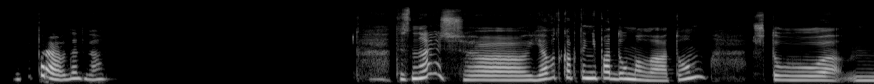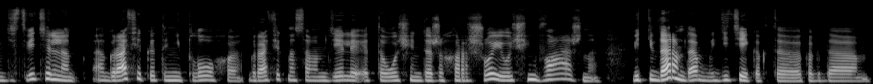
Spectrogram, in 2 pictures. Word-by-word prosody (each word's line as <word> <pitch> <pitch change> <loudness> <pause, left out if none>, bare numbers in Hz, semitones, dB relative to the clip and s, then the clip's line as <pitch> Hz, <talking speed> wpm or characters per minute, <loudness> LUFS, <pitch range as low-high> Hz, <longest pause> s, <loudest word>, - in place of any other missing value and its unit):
Это 235 +10 -14
правда, 260 - +3
да. 240 0 -6 2.9
Ты 240 - -2
знаешь, 310 - +1
э, - - -5 0.6
я 220 +6 +1
вот 315 +3 -8
как-то 305 -1 -1
не 285 0 +6
подумала 245 -10 +2
о - - -6
том, 275 - -2 0.4
что, 195 -3 -2
м, 185 0 -6
действительно, 210 +1 0 0.2
э, 190 - -6
график- 215 +8 +3
это 195 -1 -4
неплохо. 185 -3 -3
График 185 +5 -2
на 195 - -3
самом 180 -2 -4
деле- 185 +2 -1
это 175 0 -4
очень 185 +1 -2
даже 180 0 -1
хорошо 180 +5 -2
и 240 -5 +4
очень 190 +5 +1
важно. 220 -6 -3 0.3
Ведь 200 +2 -2
недаром, 220 +5 +8
да, 195 +2 +3
мы 180 -3 -4
детей 195 0 0
как-то, 155 -1 -4
когда, 160 -1 -3
195 Hz, 130 wpm, -23 LUFS, 180-235 Hz, 2.9 s, недаром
